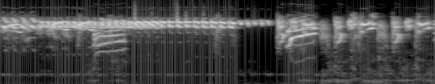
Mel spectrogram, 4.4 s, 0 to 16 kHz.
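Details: A double-pastel red siskin in breeding mood before breeding, November 2023, sings a long, high, rapid twittering trill, then breaks into a jumble of quick squeaky notes and buzzy chatter.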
